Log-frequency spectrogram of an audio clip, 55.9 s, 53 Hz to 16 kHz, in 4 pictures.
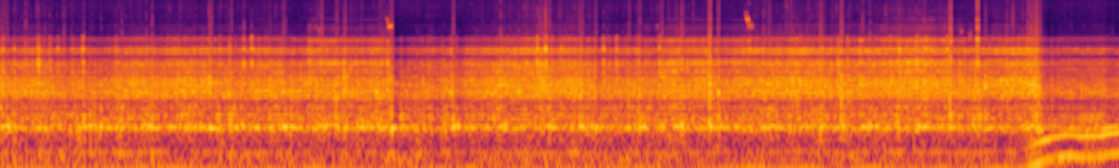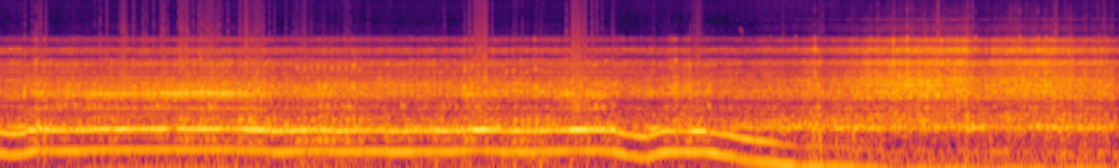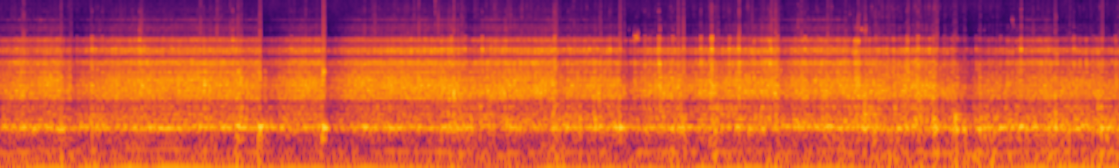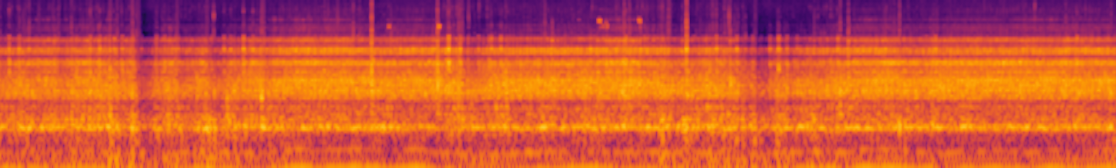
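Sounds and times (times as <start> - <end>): motorized bicycle engine running: 0.0 - 55.9.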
